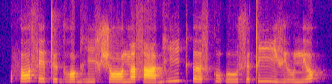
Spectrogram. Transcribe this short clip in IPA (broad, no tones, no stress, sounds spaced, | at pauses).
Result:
θ ɔ s e t ʏ ɡʱ ɔ ɡʱ iː x ʃ ɔː mʲ ɔ sˤ əː ɡʱ iː k ʔ əː s k u ʔ uː s ʏ t iː vʲ uː mʲ ɔ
